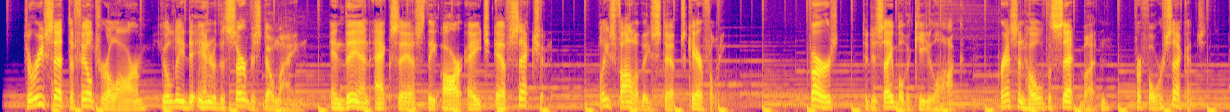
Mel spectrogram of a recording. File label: Instructional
